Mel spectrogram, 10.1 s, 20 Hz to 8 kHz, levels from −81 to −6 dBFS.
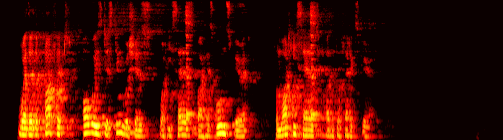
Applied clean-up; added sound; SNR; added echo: classical method WPE with log-MMSE.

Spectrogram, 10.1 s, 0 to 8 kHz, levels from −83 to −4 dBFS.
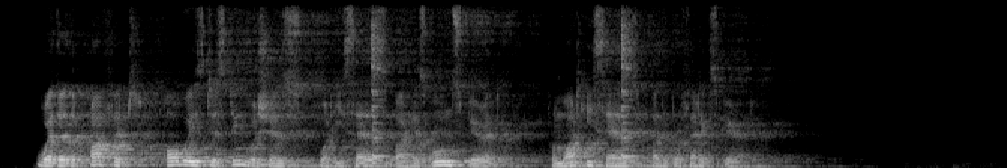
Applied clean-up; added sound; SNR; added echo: none; Cowbell; 12 dB; reverberation time 2.2 s.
